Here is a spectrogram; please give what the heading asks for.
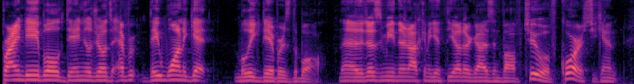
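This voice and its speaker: A man's voice: medium pitch, quick pace. A man co-hosting a sports show in casual, conversational football discussion.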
